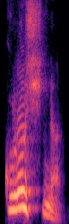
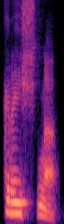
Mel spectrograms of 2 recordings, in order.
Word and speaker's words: Krishna: with the short one so it is krushna it is not Krishna kishna why we are calling Krishna because in Hindi Kuru is pronounced as is itna or is itna Krishna it's krushna yes it's krushna it's krushna yesu but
